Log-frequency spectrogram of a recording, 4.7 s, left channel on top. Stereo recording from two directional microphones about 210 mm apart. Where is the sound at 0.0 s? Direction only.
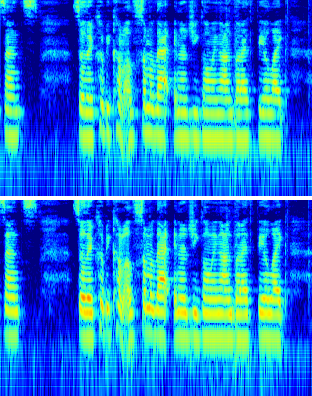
35° right (ahead or behind).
